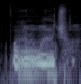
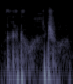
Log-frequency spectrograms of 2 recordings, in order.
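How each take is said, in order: First: Said in the usual way. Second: Unvoiced ASMR whisper on "watch". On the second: Shown as a demonstration. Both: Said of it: "they say things three times".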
